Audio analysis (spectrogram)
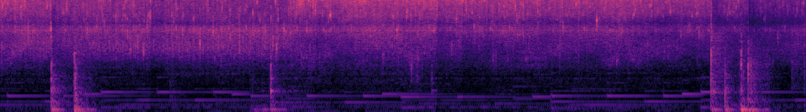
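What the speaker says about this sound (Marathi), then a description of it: "हिंगा बटर मेल्ट जावंक लागला" Butter melting and sizzling in a pan over low gas, a soft steady frying hiss with a few brief clattering knocks of a spoon near the start and end, under background music.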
